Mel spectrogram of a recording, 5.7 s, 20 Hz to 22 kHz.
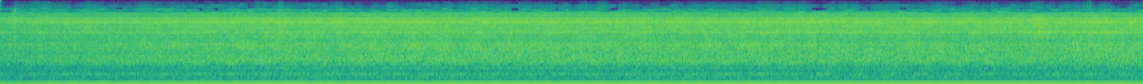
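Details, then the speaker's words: Diesel truck running with about 50 psi fuel pressure after swapping fuel injection control module (FICM): steady even idle clatter about four beats a second, no misses or knocks; injectors sound healthy, head gasket failure suspected separately. "that's pretty cool sounds pretty good too let's see actually sounds pretty good"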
